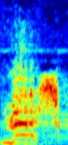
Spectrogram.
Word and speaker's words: masque: of the Red Death the word mask you should know is spelled m s QE and means masquerade and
